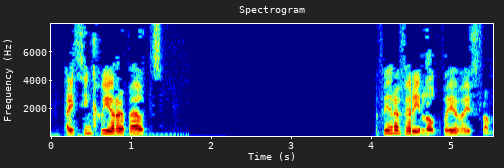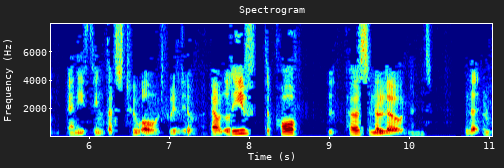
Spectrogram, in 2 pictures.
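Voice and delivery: put-on Irish-accented voice. Speaking in character to William, telling him to leave someone alone: Irish accent. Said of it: "I just went Irish for some reason".

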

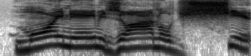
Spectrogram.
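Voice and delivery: slight touch of Australian accent. Trying out a comedy character's introduction; Arnold Shit, Australian-sounding accent. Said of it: "and I'm Australian there".

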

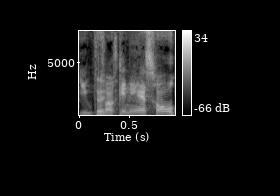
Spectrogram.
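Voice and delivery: high cartoon frog voice. Doing cartoon impressions for another speaker and making the frog curse: Kermit the Frog voice, cursing. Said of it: "It's even funnier to make him curse".

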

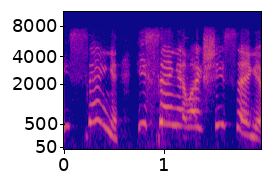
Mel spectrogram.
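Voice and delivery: excited realization, pitched way up high. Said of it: "and I was like".

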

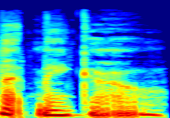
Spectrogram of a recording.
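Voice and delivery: quiet, soft, imploring, beseeching tone. The fox begs the dog to let him go, soft, beseeching plea. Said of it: "He spoke softly and beseechingly".

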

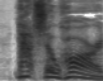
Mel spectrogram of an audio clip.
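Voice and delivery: fussing, protesting exclamation. Reading a story aloud, the doc objecting to rough handling: fussy cry. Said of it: "the doc cried, fussily".

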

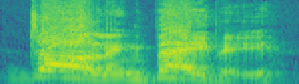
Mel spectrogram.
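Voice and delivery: clumsy, unconvincing put-on British accent. Describing a man who reminds them of a film role, the speaker tries a bad British accent. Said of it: "I don't do a good British accent".

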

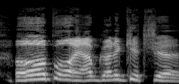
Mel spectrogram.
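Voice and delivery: high, slow, loud, taunting cartoon frog villain voice. Retelling a cartoon episode where a villain freezes two heroes: imitating the fat frog guy. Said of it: "he's just like".

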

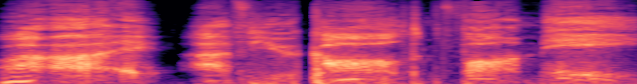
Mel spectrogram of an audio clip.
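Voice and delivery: whispering. Voicing a spirit who asks why she was called: whispering spirit. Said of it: "she whispers at you".

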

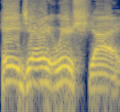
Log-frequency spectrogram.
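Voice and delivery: put-on Texas drawl. Imagining the draft-day war room, Stephen Jones turns to Jerry Jones: Texas drawl. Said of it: "in his Texas drawl and says".

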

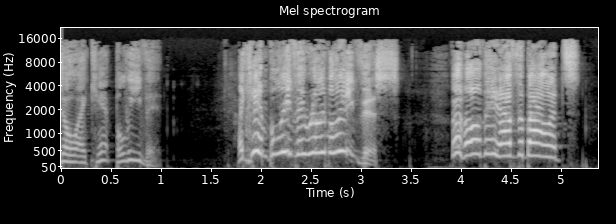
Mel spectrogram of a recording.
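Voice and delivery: very high-pitched, wild, crazy put-on voice. Mocking how a TV host talks: Rachel Maddow's crazy voice. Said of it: "she does her crazy voice".

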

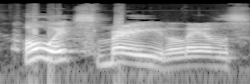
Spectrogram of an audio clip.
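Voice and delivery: every word drawn out slowly, regal manner. Joking about how she talks: imitating the Queen. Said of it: "I don't know why she talks like that".

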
